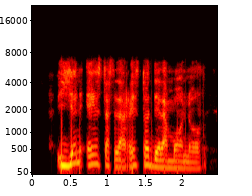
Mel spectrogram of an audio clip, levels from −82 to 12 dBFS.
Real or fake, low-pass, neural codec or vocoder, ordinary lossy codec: real; 7.2 kHz; none; Opus, 24 kbps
